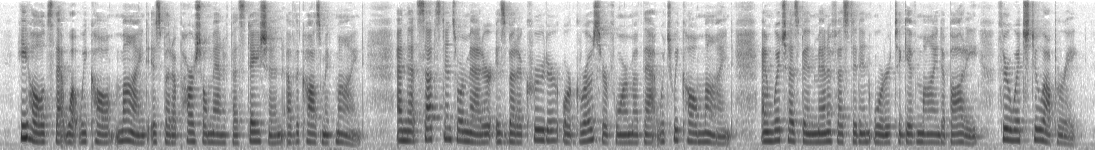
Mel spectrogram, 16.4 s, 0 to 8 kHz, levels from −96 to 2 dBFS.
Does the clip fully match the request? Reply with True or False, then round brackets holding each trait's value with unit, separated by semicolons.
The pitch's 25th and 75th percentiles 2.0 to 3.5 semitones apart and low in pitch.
False (2.7 semitones; 170 Hz)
